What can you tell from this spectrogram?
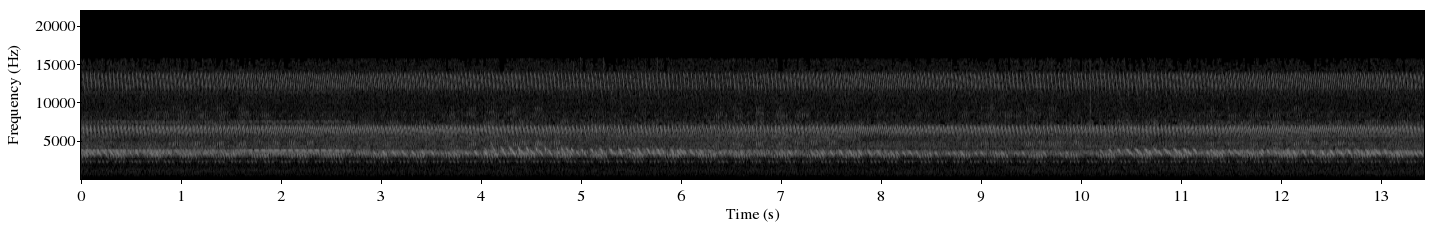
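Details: Crickets and suzumushi bell crickets from Narita, Chiba Prefecture, Japan, recorded with a TASCAM Portacapture X8: a constant high, shimmering chorus of fast repeated chirps, a slightly stronger pulsed voice rising around the middle.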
